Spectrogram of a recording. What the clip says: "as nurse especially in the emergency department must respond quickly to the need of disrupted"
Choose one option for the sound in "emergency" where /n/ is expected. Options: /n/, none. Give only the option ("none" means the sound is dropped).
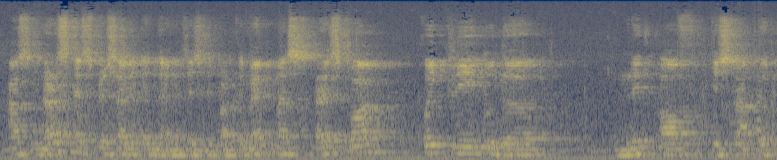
none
